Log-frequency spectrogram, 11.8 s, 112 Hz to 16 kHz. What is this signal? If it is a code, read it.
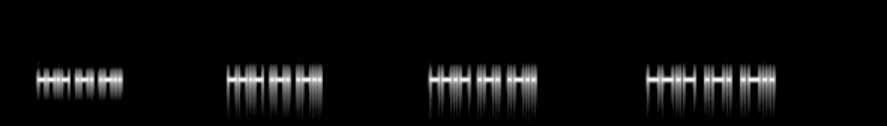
Morse code, heard as a keyed tone, about 30 wpm, 700 Hz. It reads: QRL QRL QRL QRL
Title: Speed-Racing Top 90 QSO Elements 25wpm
